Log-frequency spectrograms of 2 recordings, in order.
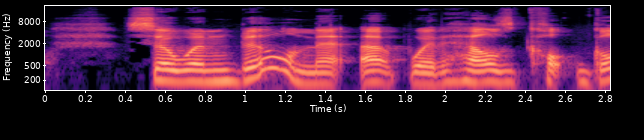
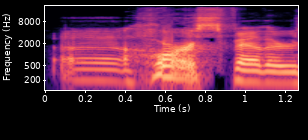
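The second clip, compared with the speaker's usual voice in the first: gruff cowboy; 2 semitones higher, 9 dB louder than usual. Acted. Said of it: "said Chuck".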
